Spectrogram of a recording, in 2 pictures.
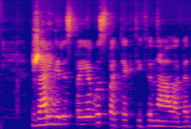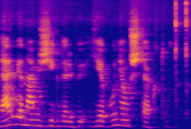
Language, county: Lithuanian, Panevėžys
